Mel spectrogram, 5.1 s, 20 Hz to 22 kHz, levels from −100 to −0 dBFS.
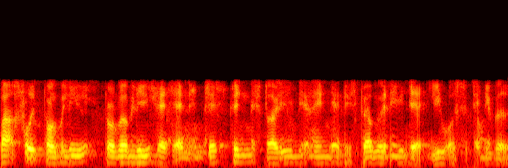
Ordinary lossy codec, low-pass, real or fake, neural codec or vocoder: none; 3.6 kHz; fake; codec, 24 kHz, 1.5 kbps, HILCodec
